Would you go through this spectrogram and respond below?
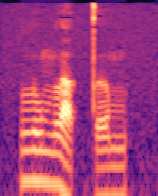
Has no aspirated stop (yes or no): yes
